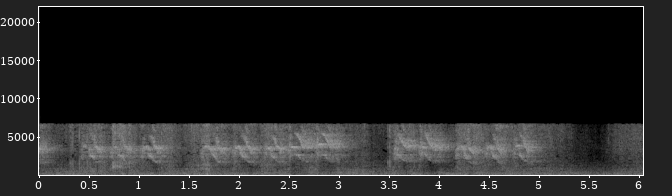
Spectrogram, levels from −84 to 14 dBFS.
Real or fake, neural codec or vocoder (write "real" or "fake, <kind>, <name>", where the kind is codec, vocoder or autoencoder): real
